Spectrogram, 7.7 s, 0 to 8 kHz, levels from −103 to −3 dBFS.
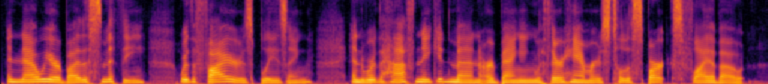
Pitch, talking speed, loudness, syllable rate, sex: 205 Hz, 220 wpm, -18 LUFS, 5.7 syllables/s, female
